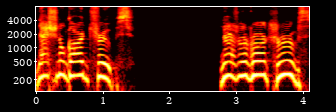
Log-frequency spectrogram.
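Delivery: high-pitched, mocking pundit voice. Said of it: "I'm sure Scott would say".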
